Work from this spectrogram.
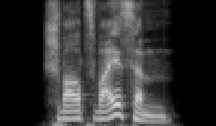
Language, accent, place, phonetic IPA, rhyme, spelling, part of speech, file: German, Germany, Berlin, [ˌʃvaʁt͡sˈvaɪ̯sm̩], -aɪ̯sm̩, schwarzweißem, adjective, De-schwarzweißem.ogg
- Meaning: strong dative masculine/neuter singular of schwarzweiß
